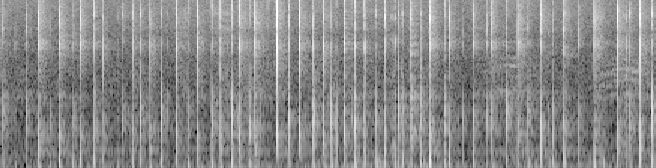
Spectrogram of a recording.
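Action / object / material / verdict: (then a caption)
tap / small plastic bottle partly filled with liquid / plastic / none. A small clear plastic water bottle with a purple cap, partly filled with liquid, is tapped rapidly with fingertips and nails and turned over. The result is a dense run of short, dry clicks and taps with a low, hollow body, some brighter tonal pings and a faint slosh of the liquid.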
